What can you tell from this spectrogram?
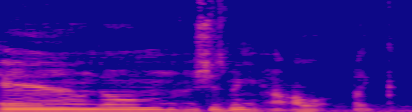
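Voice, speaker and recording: The recording carries audible room echo. A man speaks at a medium pitch. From Dominican Republic, Santiago. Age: 30s. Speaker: education student. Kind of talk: class presentation. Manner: halting, many fillers.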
